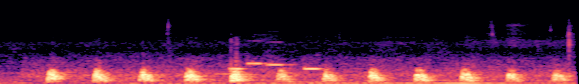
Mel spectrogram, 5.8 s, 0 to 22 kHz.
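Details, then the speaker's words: Early pregnancy ultrasound, gestational sac and placement normal for gestational age: regular whooshing fetal heartbeat about 126 to 130 a minute on Doppler, stated 126 and normal for the week. "Anasına, atasına bir ürək döyüntüsünü eşitdirək."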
